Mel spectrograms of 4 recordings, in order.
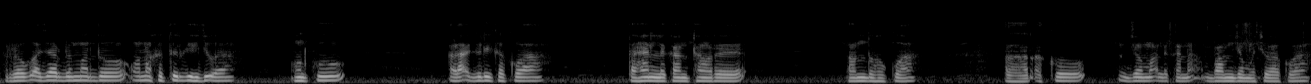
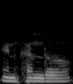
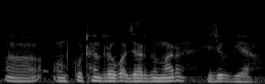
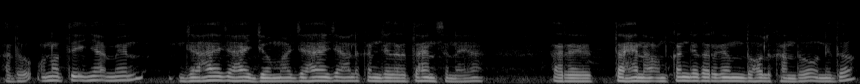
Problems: background sounds at intervals, low volume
